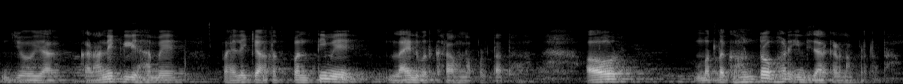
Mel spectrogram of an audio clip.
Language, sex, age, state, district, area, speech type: Hindi, male, 30-45, Bihar, Madhepura, rural, spontaneous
